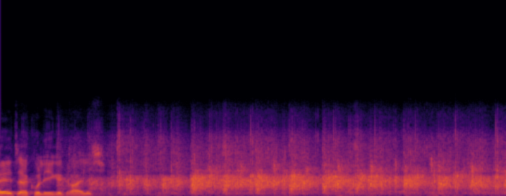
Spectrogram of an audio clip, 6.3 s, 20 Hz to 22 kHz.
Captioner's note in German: Beifall bei der CDU und dem BÜNDNIS 90/DIE GRÜNEN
